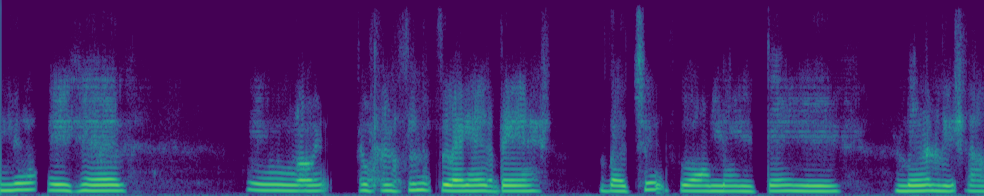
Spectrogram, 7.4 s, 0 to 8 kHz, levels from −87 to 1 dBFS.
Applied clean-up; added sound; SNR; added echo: neural diffusion model UNIVERSE++.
